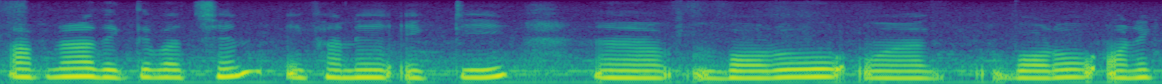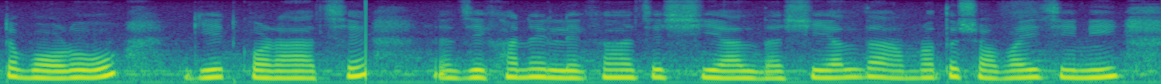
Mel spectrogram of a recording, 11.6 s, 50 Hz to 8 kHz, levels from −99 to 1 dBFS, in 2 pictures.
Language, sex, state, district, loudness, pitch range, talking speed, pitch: Bengali, female, West Bengal, North 24 Parganas, -14 LUFS, 205-230 Hz, 125 wpm, 220 Hz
